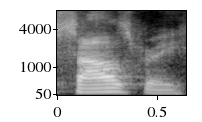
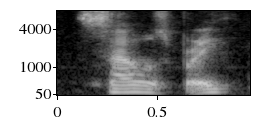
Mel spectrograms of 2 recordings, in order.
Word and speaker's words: Salisbury: was took from interesting video though this was salisbury so it's not actually too far away salisbury yeah is that how you pronounce it no salisbury salisbury salisbury but yeah that's not actually too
